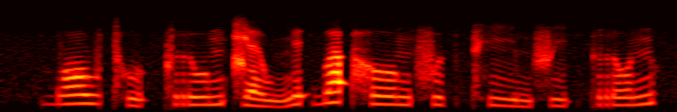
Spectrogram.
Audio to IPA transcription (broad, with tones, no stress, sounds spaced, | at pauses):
b ɔː˥˩ w tʰ u˨˩ ʔ k r uː˦˥ m t͡ɕ ɛː˨˩ w ŋ e˥˩ ʔ b a˥˩ ʔ h oː˧ ŋ f ɯ˨˩ k̚ tʰ iː˨˩ m f i˨˩ ʔ p r o˦˥ n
